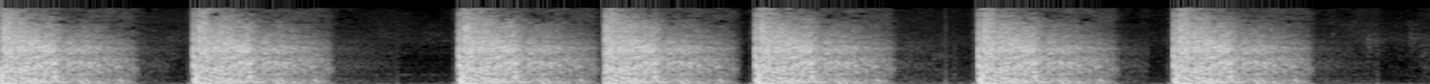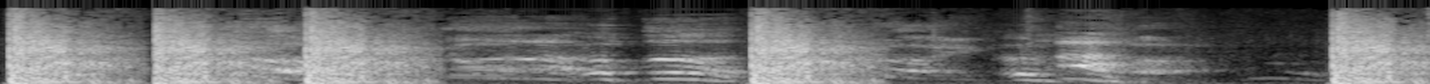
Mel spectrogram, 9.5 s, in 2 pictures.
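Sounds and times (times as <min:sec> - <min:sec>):
gunshots in a staged radio drama shootout: 0:00.0 - 0:06.3, 0:07.2 - 0:07.9, 0:09.2 - 0:09.5
voices: 0:05.4 - 0:09.5.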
